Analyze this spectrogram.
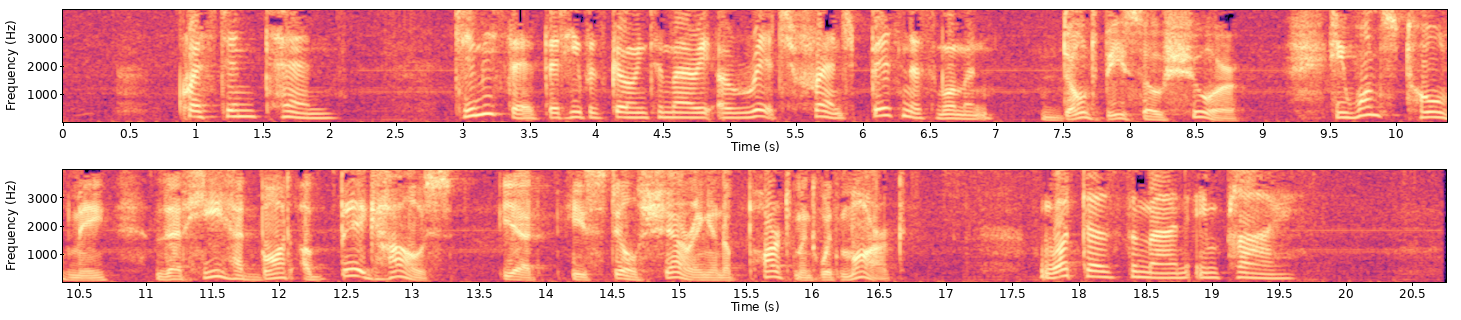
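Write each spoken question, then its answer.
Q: What does the man imply?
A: What Jimmy says can't be trusted.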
